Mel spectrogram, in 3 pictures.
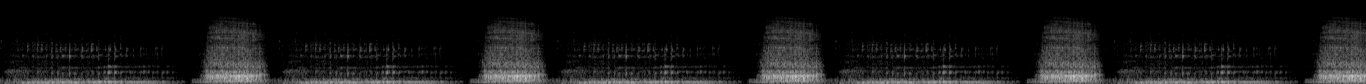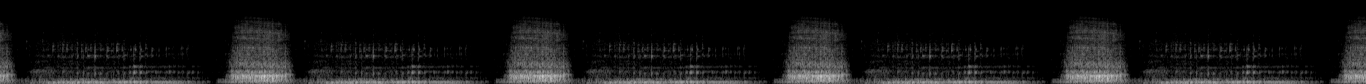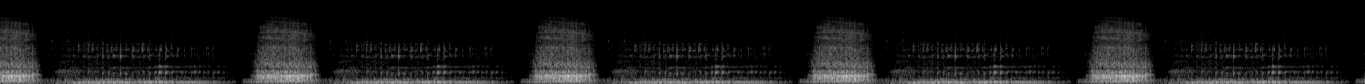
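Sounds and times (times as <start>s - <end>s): lion hissing: 2.0s - 4.0s, 4.8s - 6.8s, 7.6s - 9.5s, 10.3s - 12.3s, 13.1s - 15.1s, 15.9s - 17.9s, 18.7s - 20.7s, 21.5s - 23.4s, 24.2s - 26.2s, 27.0s - 29.2s, 29.8s - 32.0s, 32.6s - 34.8s, 35.4s - 37.6s, 38.2s - 40.3s.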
